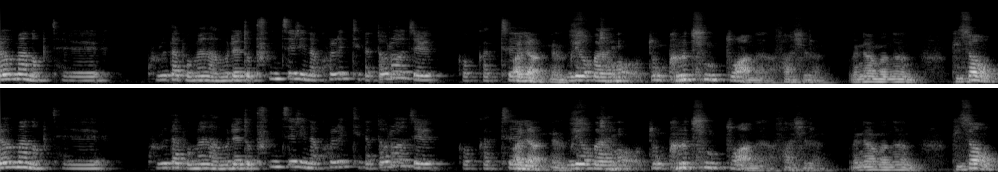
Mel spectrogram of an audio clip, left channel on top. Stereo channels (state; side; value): normal; both; correlation 0.66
